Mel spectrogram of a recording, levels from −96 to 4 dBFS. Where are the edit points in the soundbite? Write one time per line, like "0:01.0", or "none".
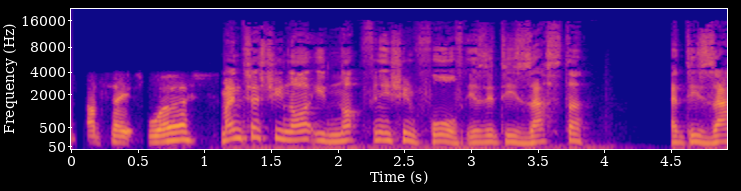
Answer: none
